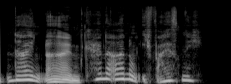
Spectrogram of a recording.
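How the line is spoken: Several voices murmuring. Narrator (German): Mehrere Stimmen murmelten

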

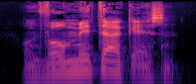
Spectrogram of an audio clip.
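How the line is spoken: Angry. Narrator (German): Er war immer noch wütend

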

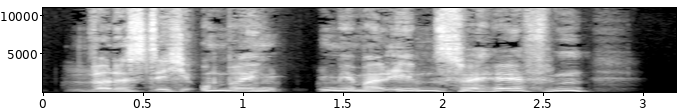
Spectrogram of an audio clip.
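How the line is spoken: Pleading, strained with exertion. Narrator (German): Als seine Knie durch die Anstrengung weich zu werden begannen, flehte O'Halloran

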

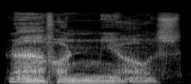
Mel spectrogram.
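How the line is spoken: Resigned voice. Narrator (German): sagte Hagrid mit resignierter Stimme

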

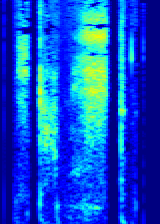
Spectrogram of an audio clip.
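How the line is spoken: Whispered. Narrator (German): flüsterte Cuthbert

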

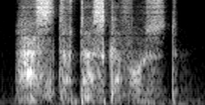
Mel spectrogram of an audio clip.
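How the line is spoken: Whisper. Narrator (German): wisperte er

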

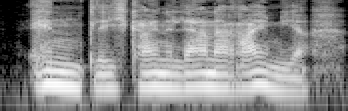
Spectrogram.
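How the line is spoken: Happy sigh. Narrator (German): seufzte Ron … glücklich

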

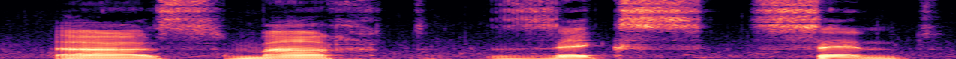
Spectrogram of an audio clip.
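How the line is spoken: Plain. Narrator (German): sagte er

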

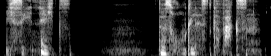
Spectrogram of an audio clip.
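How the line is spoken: Whisper into ear. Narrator (German): flüsterte Edward mir ins Ohr

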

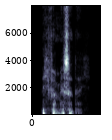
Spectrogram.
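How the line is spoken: Whispered. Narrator (German): flüsterte er

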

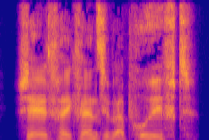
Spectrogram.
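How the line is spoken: Grumpy, indifferent growl. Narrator (German): knurrte er mit griesgrämiger Gleichgültigkeit

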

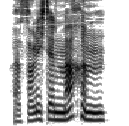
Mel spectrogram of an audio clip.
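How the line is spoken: Growl. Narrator (German): knurrte

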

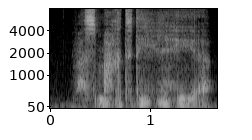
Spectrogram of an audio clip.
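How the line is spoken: Whisper. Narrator (German): flüsterte Harry

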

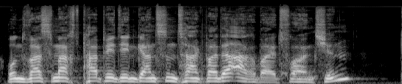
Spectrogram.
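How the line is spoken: Thundering. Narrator (German): donnerte Mumm

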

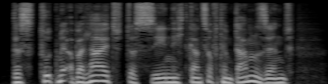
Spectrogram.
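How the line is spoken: Firm voice, talking over. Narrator (German): sagte Hermine, indem sie mit fester Stimme den kleinen Zauberer übertönte

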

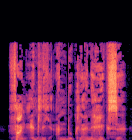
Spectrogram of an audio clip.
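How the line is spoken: Hissed. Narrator (German): zischte sie

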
